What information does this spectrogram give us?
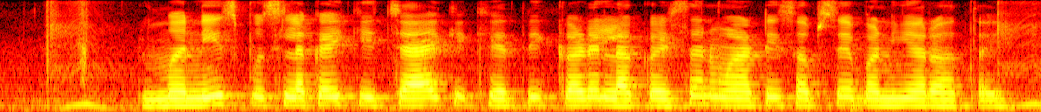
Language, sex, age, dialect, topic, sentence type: Magahi, male, 18-24, Western, agriculture, statement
